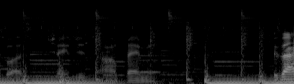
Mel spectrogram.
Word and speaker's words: IMxFamous: So I came up with Infamous, and it was too close to Mobb Deep, so I changed it to I'm Famous.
